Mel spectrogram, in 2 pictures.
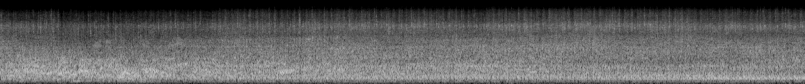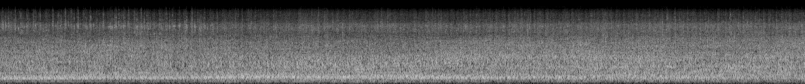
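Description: Pratt & Whitney R-2800 eighteen-cylinder radial engine of an FG-1D Corsair running steadily at low power while the aircraft taxis.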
